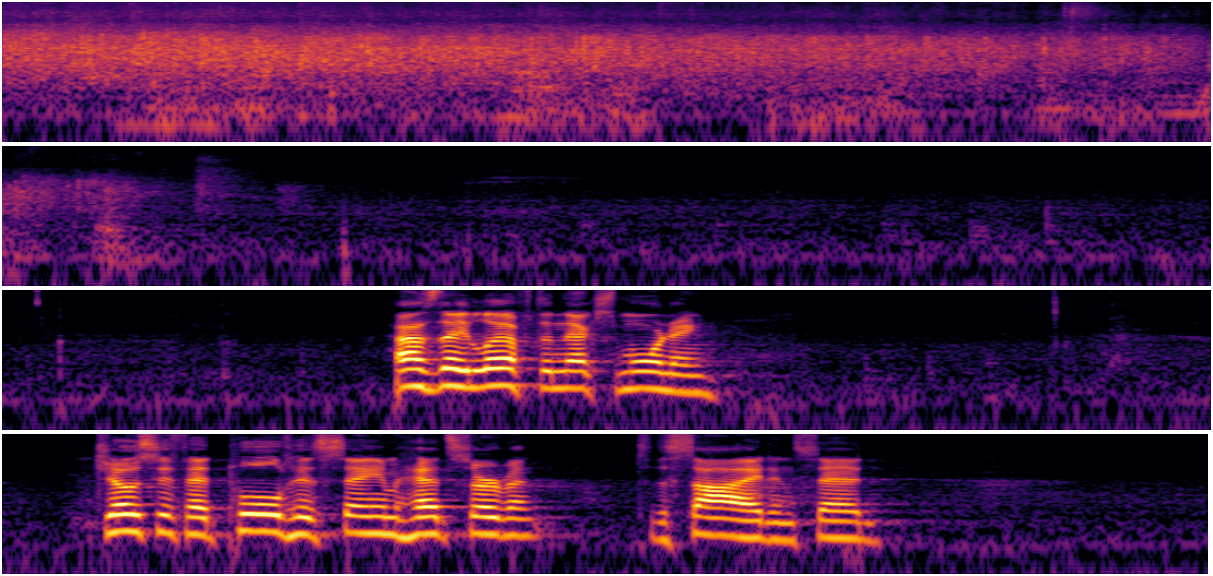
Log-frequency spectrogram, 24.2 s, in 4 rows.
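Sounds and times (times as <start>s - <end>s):
audience applause: 0.0s - 7.7s
speech: 14.1s - 15.8s, 18.6s - 22.6s.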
